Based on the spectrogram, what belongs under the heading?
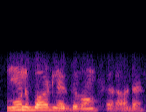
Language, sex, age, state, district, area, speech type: Tamil, male, 18-30, Tamil Nadu, Viluppuram, urban, conversation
